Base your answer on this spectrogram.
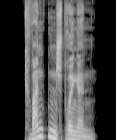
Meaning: dative plural of Quantensprung
- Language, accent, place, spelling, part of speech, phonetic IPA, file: German, Germany, Berlin, Quantensprüngen, noun, [ˈkvantn̩ˌʃpʁʏŋən], De-Quantensprüngen.ogg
